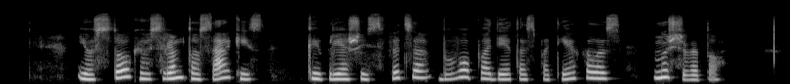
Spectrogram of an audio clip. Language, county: Lithuanian, Marijampolė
